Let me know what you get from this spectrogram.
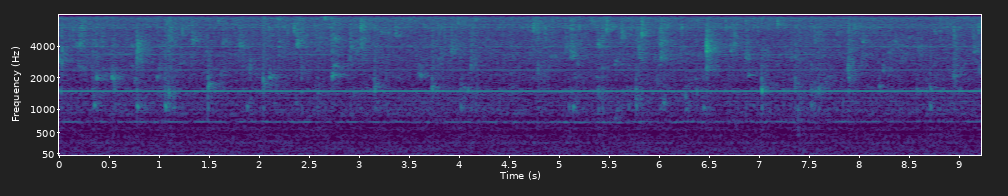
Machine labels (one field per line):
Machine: pump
